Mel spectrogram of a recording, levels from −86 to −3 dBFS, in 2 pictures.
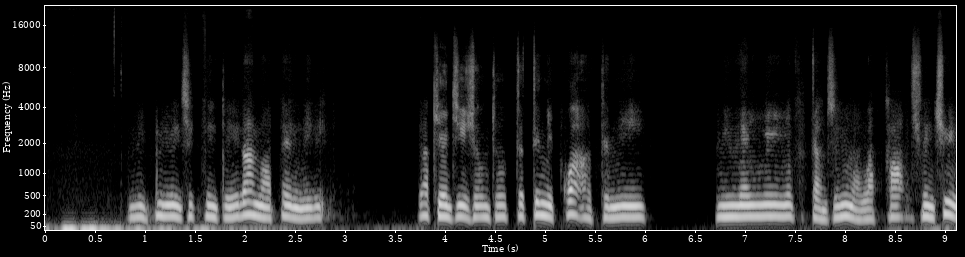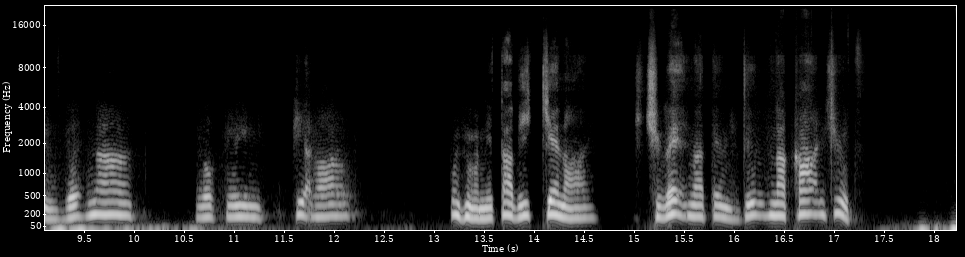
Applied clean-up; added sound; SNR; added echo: neural mask model DeepFilterNet 3.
